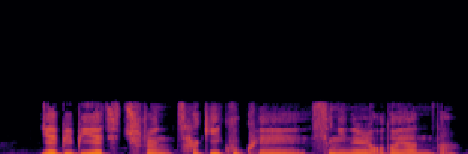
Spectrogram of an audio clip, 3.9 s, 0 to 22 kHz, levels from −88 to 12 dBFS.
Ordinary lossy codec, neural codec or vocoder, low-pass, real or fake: Opus, 64 kbps; none; 7.2 kHz; real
